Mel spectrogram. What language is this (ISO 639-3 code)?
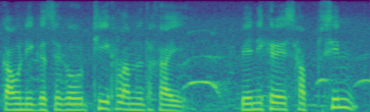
brx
